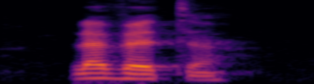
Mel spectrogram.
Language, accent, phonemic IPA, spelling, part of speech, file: French, France, /la.vɛt/, lavette, noun, LL-Q150 (fra)-lavette.wav
- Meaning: 1. dishcloth (to wash dishes) 2. dishmop 3. person without energy, drip, dope, wet blanket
